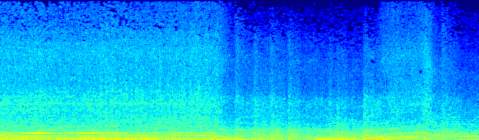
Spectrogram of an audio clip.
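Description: A racing car engine screams at high revs, then drops in pitch as it slows for a corner.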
